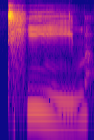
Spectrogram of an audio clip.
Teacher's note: if your tongue is too high it will sound like team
